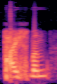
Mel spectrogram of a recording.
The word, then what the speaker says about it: Theismann: said granny look they're thinking about changing the pronunciation of our last name from thasan to thyman she said V Joy let me tell you this she said the correct pronunciation is tysman and it's closer to it so I'm okay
